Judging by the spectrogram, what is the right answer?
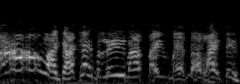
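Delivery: put-on, half-hearted, mild, played-down scream. Retelling reacting to their sister's remark about their face, retelling a scream. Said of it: "I'm screaming".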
